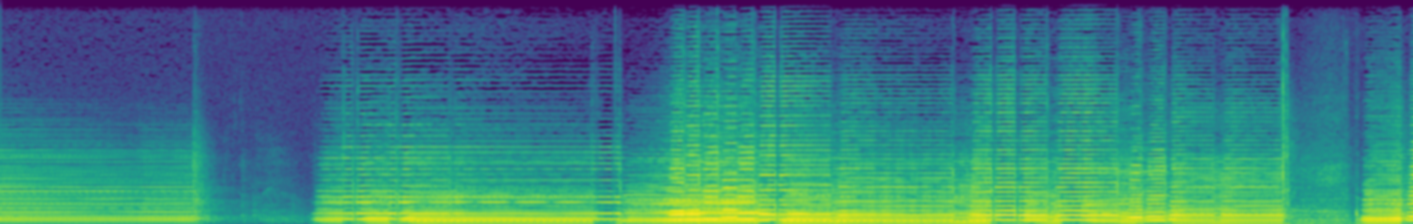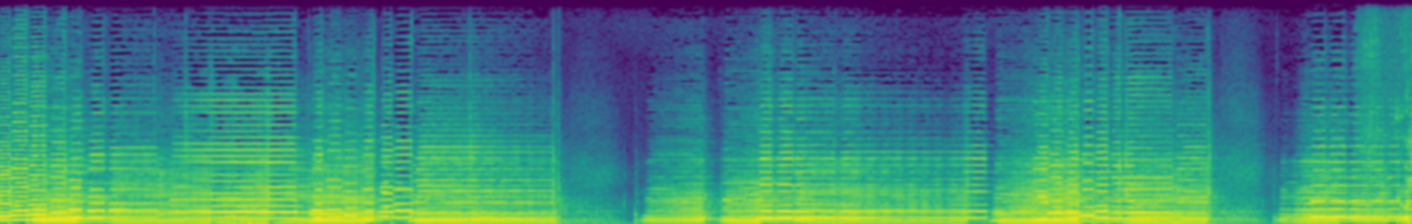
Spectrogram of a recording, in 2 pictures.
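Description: Solo bandoneon playing a slow tango passage in full sustained chords with a melody over them. A held chord dies away about two seconds in; after a short silence the playing resumes, pausing briefly between phrases several times.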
